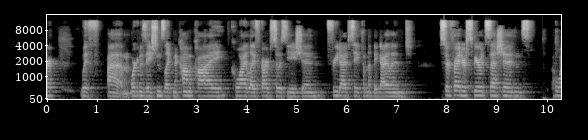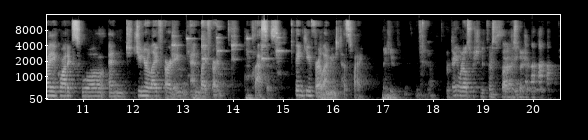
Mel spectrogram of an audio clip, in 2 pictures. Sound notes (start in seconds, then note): 12.3 alarm chiming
